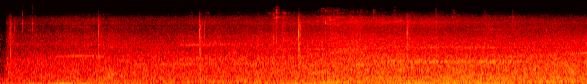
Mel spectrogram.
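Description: Steady outdoor parking-lot ambience with a low traffic rumble as a person heads to their car. A car seems to swell past partway through, with a few faint metallic clinks and clicks scattered over the background.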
